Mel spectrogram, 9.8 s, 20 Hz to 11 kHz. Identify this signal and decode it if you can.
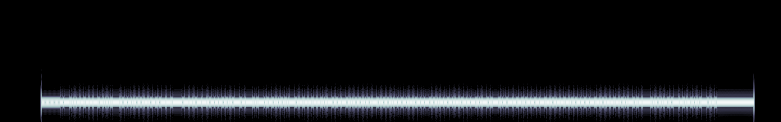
PSK63 (62.5 baud), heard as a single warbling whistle, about 560 Hz.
